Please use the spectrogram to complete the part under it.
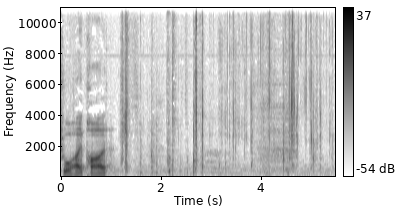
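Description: Plastic film crinkles and crackles as it is peeled off a box.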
